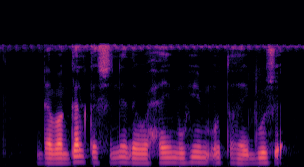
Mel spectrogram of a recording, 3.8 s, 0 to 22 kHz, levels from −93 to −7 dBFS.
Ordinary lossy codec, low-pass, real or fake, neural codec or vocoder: none; 7.2 kHz; real; none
